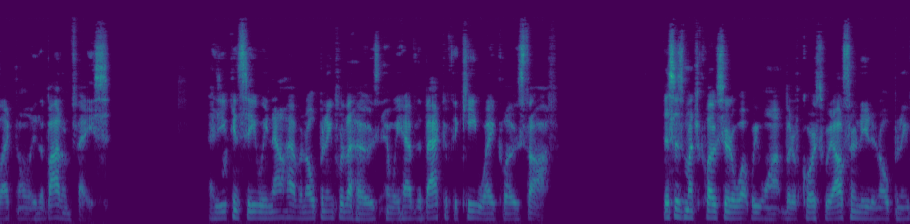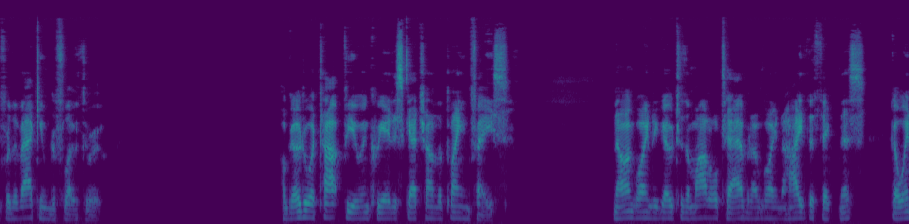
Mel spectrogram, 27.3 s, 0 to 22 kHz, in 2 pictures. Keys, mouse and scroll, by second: 0.6 click, 1.3 click, 2.8 click, 4.2 middle click, 4.2-5.9 drag, 6.0 click, 7.0-8.5 drag, 8.7 click, 10.2-11.6 drag, 11.8 click, 15.2 click, 15.7 click, 17.1 click, 18.3 click, 21.5 click, 23.7 click, 26.0 click, 27.0 click.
